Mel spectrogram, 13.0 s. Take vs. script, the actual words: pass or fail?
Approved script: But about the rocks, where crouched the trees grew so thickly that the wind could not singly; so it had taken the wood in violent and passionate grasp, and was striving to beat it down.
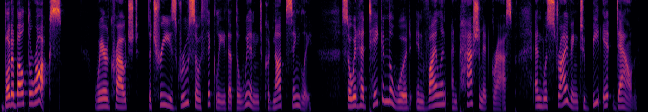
pass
